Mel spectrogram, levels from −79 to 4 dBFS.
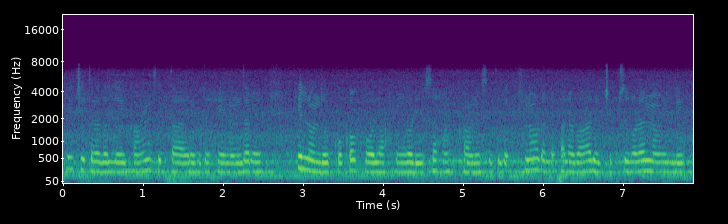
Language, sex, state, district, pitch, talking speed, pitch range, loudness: Kannada, female, Karnataka, Shimoga, 205 Hz, 115 wpm, 200-215 Hz, -17 LUFS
